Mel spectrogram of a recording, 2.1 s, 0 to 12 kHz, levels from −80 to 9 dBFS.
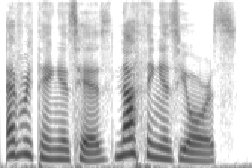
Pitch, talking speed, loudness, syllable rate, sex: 210 Hz, 170 wpm, -20 LUFS, 5.2 syllables/s, female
